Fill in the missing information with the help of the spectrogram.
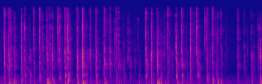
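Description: Rapid typing on a computer keyboard: a quick, steady run of key clicks with a brief pause near the end.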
